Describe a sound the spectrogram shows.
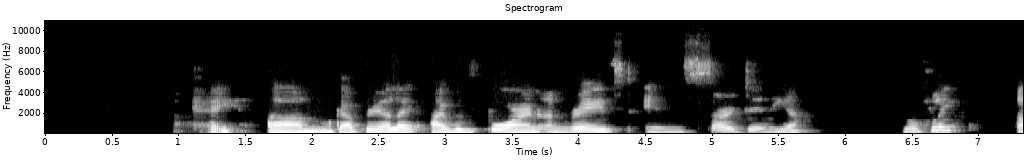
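A woman speaks clearly and calmly into a microphone, heard over an online call.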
